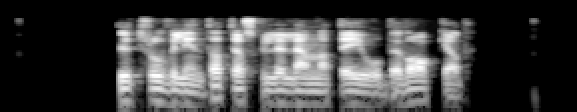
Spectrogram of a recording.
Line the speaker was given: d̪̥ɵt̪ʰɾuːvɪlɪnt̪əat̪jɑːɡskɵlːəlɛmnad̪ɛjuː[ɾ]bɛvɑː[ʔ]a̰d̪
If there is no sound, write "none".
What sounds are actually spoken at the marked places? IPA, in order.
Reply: none, k

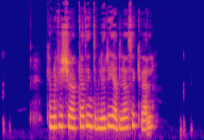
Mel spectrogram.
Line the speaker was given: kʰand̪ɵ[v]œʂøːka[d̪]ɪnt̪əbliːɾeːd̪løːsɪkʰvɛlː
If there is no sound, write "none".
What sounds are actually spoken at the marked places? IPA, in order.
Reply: f, t̪

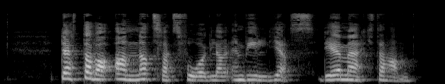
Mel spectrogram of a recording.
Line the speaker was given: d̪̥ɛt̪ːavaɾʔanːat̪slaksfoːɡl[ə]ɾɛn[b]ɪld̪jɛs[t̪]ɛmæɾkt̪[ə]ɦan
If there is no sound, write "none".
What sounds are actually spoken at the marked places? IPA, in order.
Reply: a, v, d̪, ə

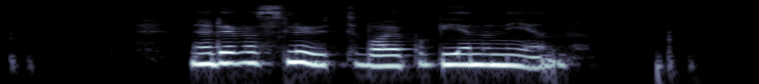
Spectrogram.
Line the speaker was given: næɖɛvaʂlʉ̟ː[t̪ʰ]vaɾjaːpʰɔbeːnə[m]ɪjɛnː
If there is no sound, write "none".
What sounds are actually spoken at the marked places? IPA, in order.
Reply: t̪, n

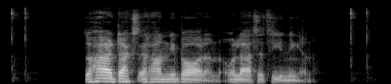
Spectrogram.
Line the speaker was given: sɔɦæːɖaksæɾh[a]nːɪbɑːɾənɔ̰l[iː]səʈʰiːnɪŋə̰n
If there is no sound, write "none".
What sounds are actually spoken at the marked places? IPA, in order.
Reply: a, ɛː

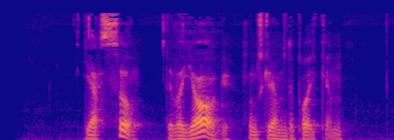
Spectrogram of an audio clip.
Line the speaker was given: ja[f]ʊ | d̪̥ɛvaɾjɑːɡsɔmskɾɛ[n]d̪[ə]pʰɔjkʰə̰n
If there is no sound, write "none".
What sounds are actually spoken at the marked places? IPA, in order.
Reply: s, m, ə

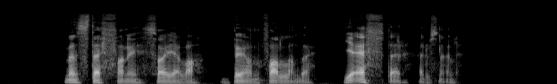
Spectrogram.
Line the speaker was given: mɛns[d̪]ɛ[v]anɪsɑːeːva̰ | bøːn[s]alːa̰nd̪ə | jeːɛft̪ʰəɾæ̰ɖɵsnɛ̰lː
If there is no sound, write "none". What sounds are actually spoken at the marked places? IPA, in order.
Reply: t̪, f, f

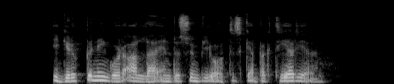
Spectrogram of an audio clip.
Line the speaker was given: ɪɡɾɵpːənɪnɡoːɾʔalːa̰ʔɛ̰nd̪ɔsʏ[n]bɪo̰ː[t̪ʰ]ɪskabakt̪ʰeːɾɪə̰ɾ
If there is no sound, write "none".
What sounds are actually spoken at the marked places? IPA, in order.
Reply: m, t̪

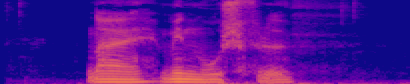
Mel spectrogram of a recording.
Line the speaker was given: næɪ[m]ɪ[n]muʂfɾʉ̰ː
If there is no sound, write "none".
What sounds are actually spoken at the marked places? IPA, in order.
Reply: m, n

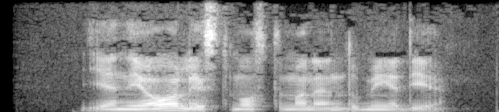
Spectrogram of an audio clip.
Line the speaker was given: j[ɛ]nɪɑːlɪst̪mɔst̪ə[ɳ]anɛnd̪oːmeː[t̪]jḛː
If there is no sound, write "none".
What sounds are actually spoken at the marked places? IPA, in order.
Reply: ɛ, m, d̪

